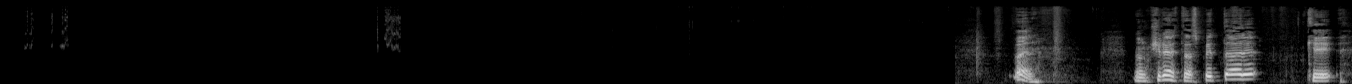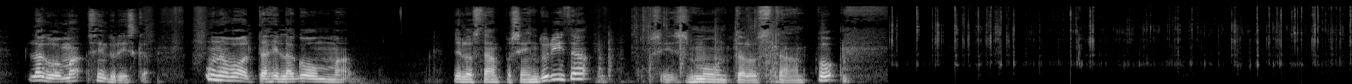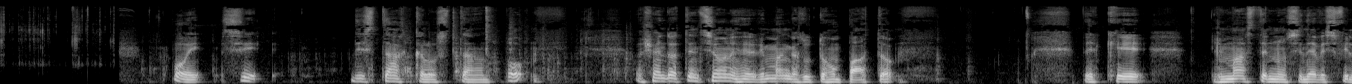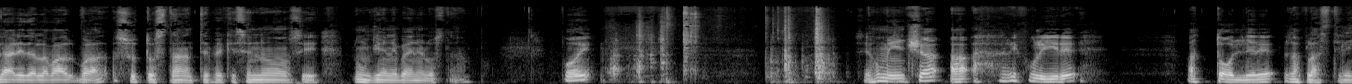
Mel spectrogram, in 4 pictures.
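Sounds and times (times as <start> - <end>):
plastic bricks clicking and rattling: 22.4 - 33.4.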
